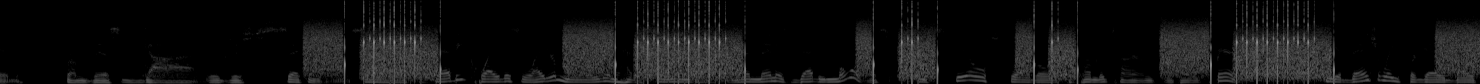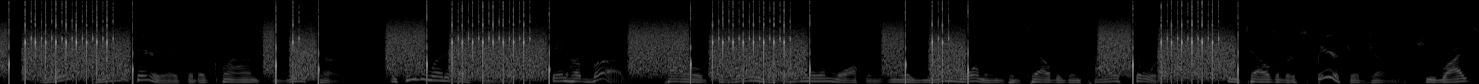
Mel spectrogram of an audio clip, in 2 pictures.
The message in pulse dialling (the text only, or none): 6 9 2 1 8 9 1 8 8 2 6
